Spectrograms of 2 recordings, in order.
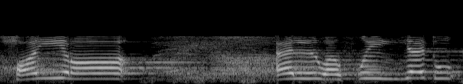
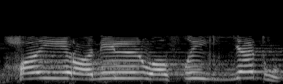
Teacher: تو وقف میں جو ہے نون قطنی نہیں پڑھا جائے گا، نون قطنی ہمیشہ وصل میں پڑھا جاتا ہے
